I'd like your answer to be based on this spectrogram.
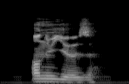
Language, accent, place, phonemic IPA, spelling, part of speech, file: French, France, Lyon, /ɑ̃.nɥi.jøz/, ennuyeuses, adjective, LL-Q150 (fra)-ennuyeuses.wav
- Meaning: feminine plural of ennuyeux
